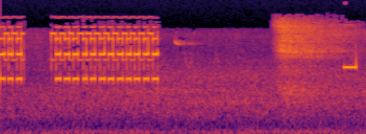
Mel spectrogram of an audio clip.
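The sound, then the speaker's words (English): A phone rings with an incoming call, a rapid trilling electronic tone in two bursts, the second longer, over a low background hum before the ringing stops; on the steps in front of McDonald Hall. “He looks at his phone. He sighs when he sees the caller.”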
